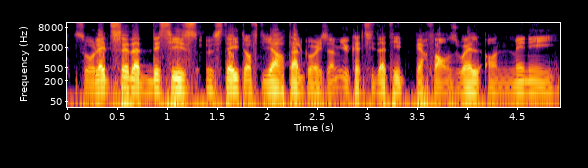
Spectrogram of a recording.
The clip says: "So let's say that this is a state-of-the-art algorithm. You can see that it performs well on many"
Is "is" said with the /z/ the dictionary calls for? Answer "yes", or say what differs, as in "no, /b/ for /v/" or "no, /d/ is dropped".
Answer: yes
